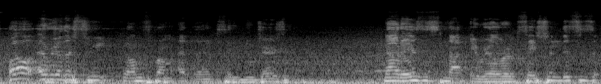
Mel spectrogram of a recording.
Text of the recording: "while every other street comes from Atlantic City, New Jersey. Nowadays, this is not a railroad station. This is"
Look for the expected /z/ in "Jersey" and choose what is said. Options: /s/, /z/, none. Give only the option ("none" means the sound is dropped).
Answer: /z/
